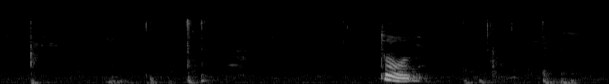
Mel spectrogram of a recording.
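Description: Computer keyboard keystrokes: single key clicks at uneven intervals as a word is typed.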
